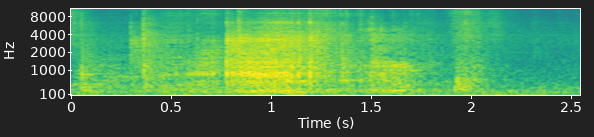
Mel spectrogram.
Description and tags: squeaks-loop004
Recorded with AKG D14S and C414XLS, edited loops for effects.
floor, squeaks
